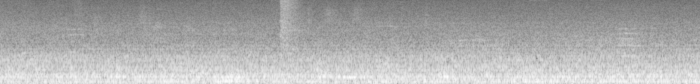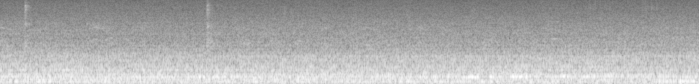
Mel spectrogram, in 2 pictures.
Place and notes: Central LA, Los Angeles, Kalifornien, USA - bus trip in LA
bus trip from west hollywood down north la cienega blvd, a/c in bus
